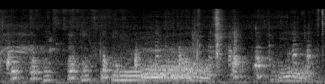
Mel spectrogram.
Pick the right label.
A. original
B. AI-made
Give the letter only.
A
